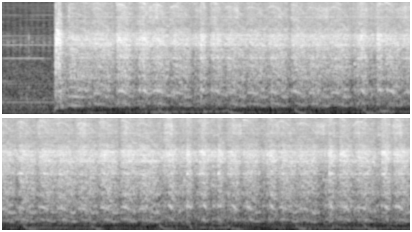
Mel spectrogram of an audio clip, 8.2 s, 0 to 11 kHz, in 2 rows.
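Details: 2004 Subaru WRX STI EJ, reused built short block of unknown mileage, second start with oil and fuel pressure, no check engine light: sharp regular tapping knock over idle; rod knock, severe piston slap or AC suspected.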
